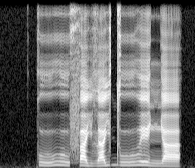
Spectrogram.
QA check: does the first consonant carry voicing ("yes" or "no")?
no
